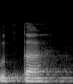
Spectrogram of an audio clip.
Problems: none marked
